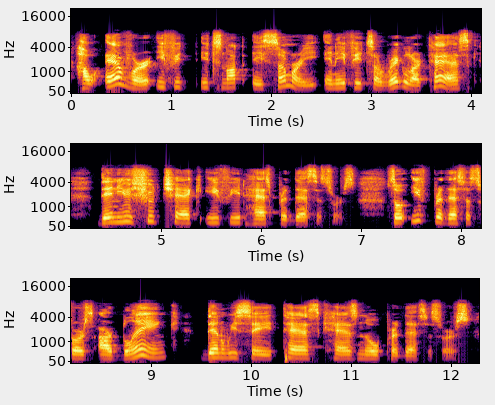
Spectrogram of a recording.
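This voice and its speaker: Brazilian accent, Portuguese first language, webinar presenter, step-by-step software tutorial, thinking aloud. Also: medium pitch, expressive, moderate pace. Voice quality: explains step by step, thinking aloud with frequent "you know". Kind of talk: screen-share software tutorial.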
